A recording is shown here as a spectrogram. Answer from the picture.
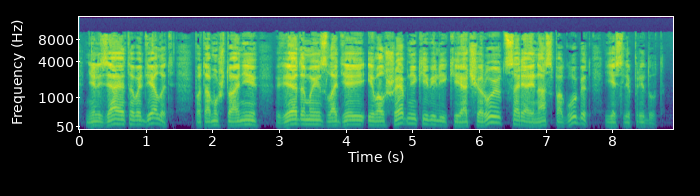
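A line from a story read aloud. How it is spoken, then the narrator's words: Group wailing yell. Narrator (Russian): ласкатели вместе с царем завопили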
